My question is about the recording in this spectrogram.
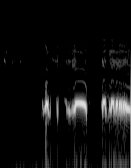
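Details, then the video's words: Part of a spotted dove call played to lure wild doves: short clipped notes, a smooth rising-falling coo, then a long quavering coo trailing down, clean background. "เสียงนกเขาใหญ่ เสียงต่อ..ที่นกเขาป่าชอบมาก เข้าเร็วจริง"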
